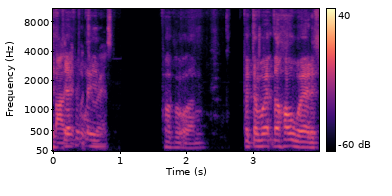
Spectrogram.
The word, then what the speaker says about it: Poppt1: Is the one pronounced in the tag ever? Has it ever been pronounced in the tag? People don't just because it's lazy, and then I started to not because I got lazy, but it's definitely is in the name. Okay. Definitely should be pronounced, preferably.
